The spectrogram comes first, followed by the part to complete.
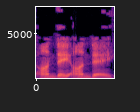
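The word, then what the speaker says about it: onde-onde: clapping pronounced clip-on or owned own pronounced on day on day is a traditional green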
